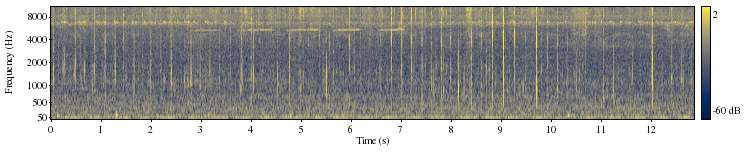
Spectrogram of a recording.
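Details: Wild rabbits of Okunoshima island, Takehara, Hiroshima Prefecture, Japan, feeding eagerly on timothy hay. Rapid brittle crackling bites repeat throughout, with faint thin high whistles in the middle and a constant low rumble.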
